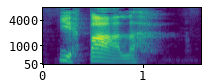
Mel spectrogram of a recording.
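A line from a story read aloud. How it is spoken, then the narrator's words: Said with a smile. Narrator (Chinese): 王夫人笑了一笑，说道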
